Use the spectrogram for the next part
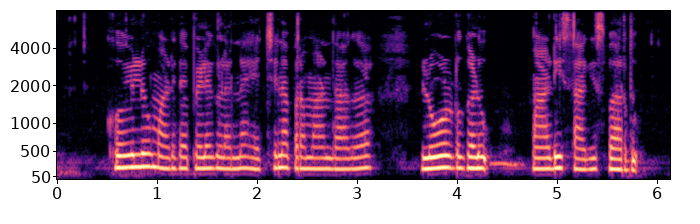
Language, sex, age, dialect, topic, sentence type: Kannada, female, 31-35, Dharwad Kannada, agriculture, statement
